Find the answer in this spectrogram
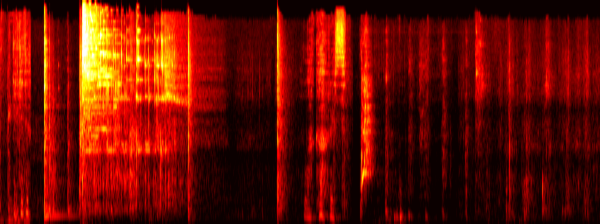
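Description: A loud crash with a ringing tail about a second and a half in, then a small dog barking in scattered short barks.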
